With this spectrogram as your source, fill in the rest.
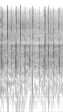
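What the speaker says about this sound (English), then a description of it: "Please give them a round of applause and a hearty welcome." A small group in a State House chamber gives a short round of applause, with quick, uneven claps spread across the room, fairly close and moderately loud, and no talking.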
